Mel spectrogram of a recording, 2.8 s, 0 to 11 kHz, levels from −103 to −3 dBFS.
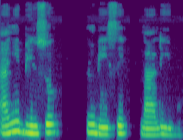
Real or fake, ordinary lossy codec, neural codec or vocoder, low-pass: real; none; none; 9.9 kHz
